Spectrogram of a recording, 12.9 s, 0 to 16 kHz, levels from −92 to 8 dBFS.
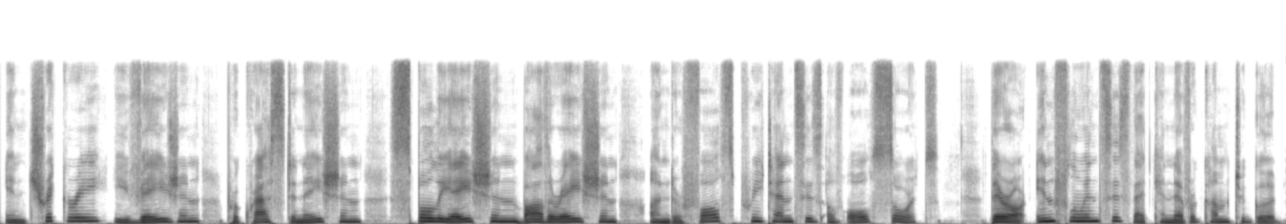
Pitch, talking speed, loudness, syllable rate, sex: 190 Hz, 100 wpm, -17 LUFS, 3.8 syllables/s, female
